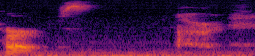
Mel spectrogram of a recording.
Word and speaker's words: herbs: Maybe what they did is they just have vodka and then they just soak it in herbs. did you just pronounce the H? Herbs.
